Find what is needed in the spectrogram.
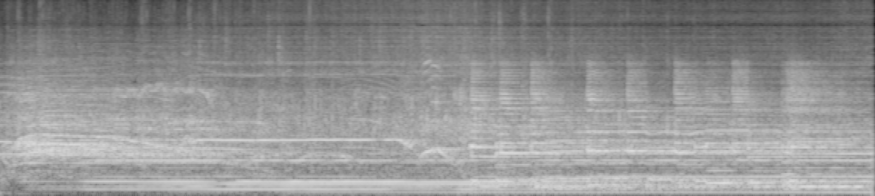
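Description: Live rock band opening a song: electric guitars ring out held notes over a bass line, and the drums come in with a steady beat about six seconds in.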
